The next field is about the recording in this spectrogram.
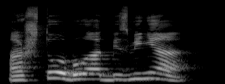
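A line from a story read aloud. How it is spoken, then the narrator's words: Shouted out. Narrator (Russian): выкрикнул Шитов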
